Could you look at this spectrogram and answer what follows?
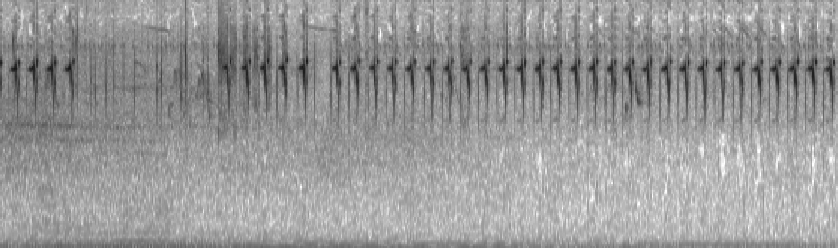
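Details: Lure call of a bar-winged prinia for trappers: repeated piercing chirps near two per second, briefly broken early on, then steady to the end, with low background rumble.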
